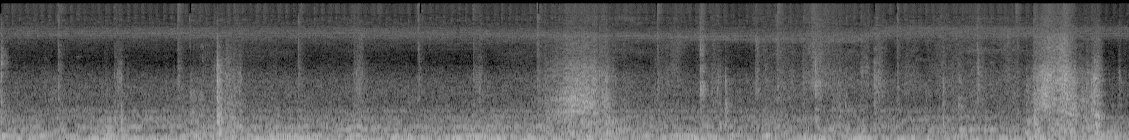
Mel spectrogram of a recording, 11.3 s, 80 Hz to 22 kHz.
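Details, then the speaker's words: LG TROMM condenser clothes dryer about 22 months old with bad smell from towels: light, irregular ticks and pops every few seconds over a steady low hum; ticking from loose fallen fragments inside, not heard when new. "그 틱틱틱 이 소리도 안 났거든요. 틱틱 이 튀는 소리가 나잖아요."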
